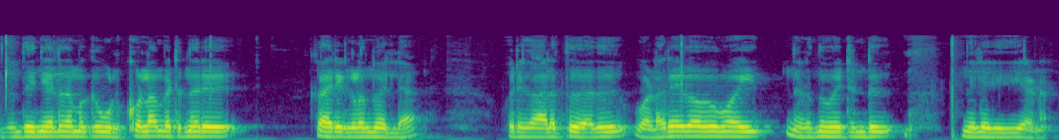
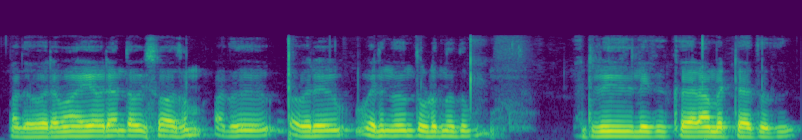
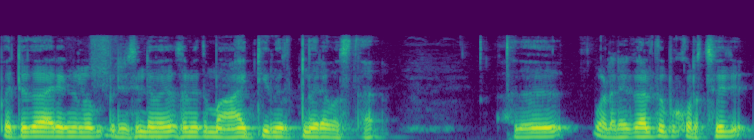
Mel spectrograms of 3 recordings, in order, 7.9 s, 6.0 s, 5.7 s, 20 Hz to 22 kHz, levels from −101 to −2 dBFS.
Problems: none marked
